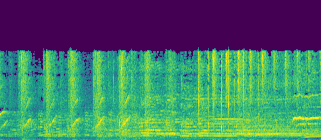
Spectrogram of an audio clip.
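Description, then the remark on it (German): A large crowd of young students hooting, whooping and jeering loudly as they jump over turnstiles in a collective fare-dodging protest, with overlapping shouted voices and rising calls, plus a few dull thumps underneath. “die zum kollektiven Schwarzfahren aufrufen und johlend über die Drehkreuze springen.”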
